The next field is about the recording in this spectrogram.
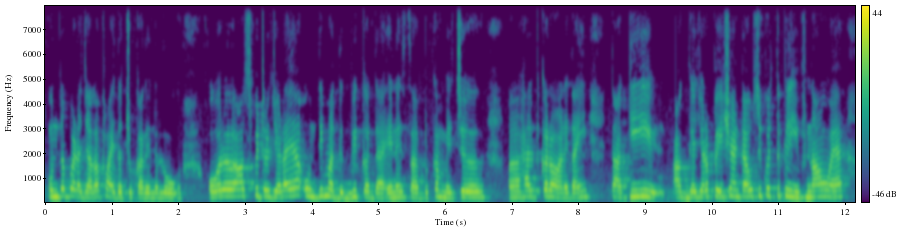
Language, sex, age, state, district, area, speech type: Dogri, female, 30-45, Jammu and Kashmir, Samba, rural, spontaneous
